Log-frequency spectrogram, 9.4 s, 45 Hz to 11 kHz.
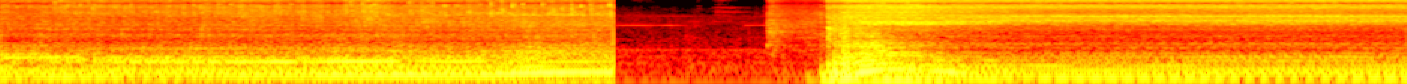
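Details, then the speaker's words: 2001 Honda CR-V RD1 with exhaust pipe rusted out just in front of the muffler, to be fixed with a welded-in pipe section: loud, raspy engine note with deep throaty rumble at idle and revs after restart; exhaust leak. "It r uh pipe rusted out right in front of the muffler. So, we're going to get a new piece of pipe in there, welded in. As you could hear, it's pretty loud."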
